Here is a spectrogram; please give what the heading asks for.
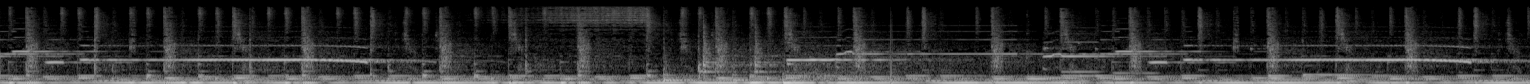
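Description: At 8.91 s, chunks out of order: a 5.8 ms chunk lands two chunks late, giving a brief jumbled moment, with waveform discontinuities and thin vertical spectrogram lines at each join.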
